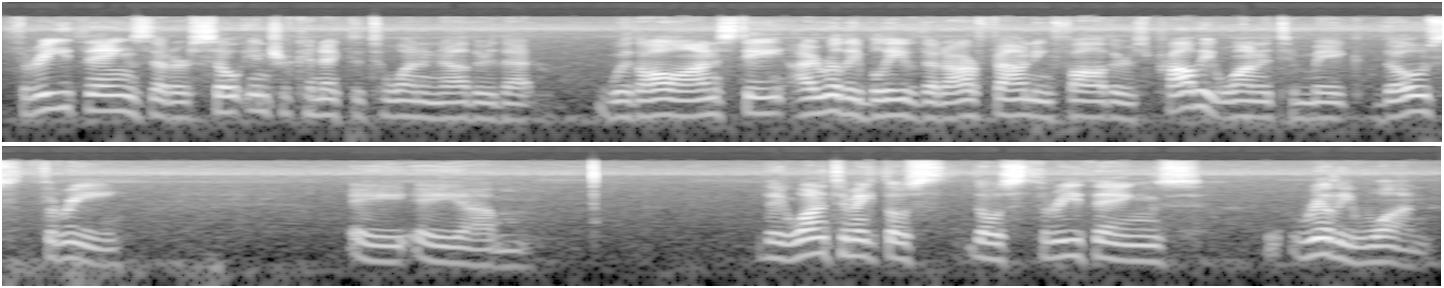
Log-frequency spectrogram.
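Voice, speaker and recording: A man's voice: on the high side, moderate pace. A man from Puerto Rico, a former police officer, hosting a firearms channel and giving an insistent opinion monologue to camera, repeating his points for force.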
